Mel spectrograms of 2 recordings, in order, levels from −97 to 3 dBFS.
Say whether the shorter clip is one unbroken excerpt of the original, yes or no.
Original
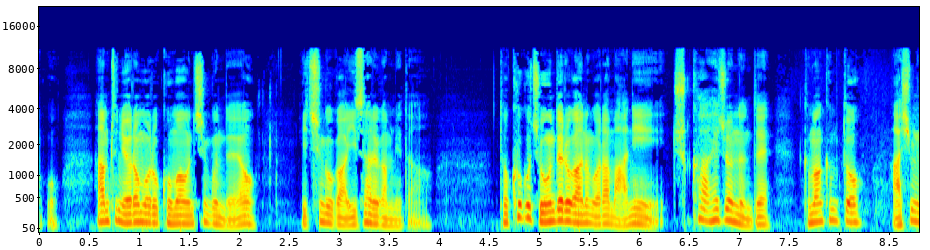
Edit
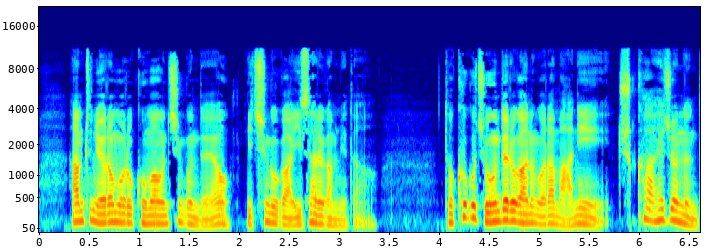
no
